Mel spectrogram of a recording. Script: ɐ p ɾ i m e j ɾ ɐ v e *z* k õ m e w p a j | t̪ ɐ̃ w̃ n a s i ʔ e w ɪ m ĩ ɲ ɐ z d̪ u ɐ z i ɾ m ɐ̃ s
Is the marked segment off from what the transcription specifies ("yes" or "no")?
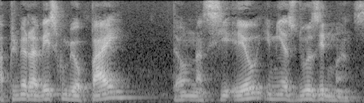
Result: yes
